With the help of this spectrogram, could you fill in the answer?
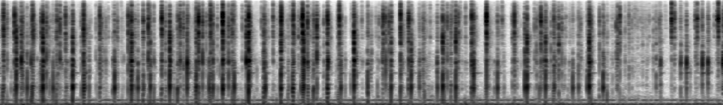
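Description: A small, hollow grey plastic NES controller is tapped and scratched across its case and buttons by long nails. The result is a fast, dense stream of sharp, bright clicks and scratchy plastic rattles with almost no ring. A faint low hum sits underneath.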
